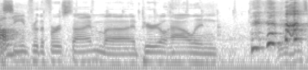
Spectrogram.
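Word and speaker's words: Imperial Hal: Imperial Howl and that's how you say it, right?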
